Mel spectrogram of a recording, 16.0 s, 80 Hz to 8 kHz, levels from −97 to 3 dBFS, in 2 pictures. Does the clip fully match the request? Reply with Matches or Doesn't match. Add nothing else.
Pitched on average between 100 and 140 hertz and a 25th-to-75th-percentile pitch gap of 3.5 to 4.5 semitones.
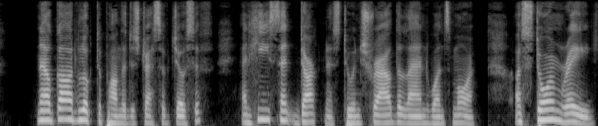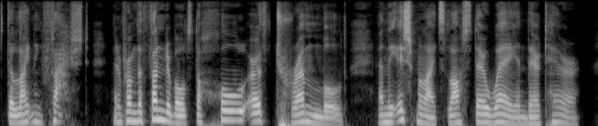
Matches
